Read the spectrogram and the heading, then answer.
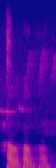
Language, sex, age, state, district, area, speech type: Odia, male, 30-45, Odisha, Koraput, urban, spontaneous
